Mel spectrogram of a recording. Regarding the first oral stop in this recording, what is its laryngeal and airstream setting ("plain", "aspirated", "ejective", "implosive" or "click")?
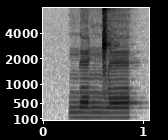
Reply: click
